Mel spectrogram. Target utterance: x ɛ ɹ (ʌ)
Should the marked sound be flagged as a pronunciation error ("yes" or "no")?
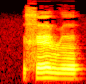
yes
